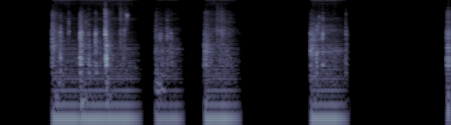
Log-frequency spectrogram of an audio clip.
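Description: Bursts of typing on a computer keyboard, four quick clusters of close, crisp key clicks separated by short silences.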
